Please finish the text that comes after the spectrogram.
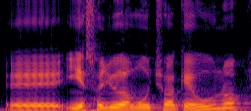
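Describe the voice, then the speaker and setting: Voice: mid-range voice, a little fast, darkish tone, slight background noise. A podcast co-host chatting casually with a guest, often chiming in with short affirmations. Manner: frequent short affirmations, friendly back-channeling. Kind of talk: casual conversational interview.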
